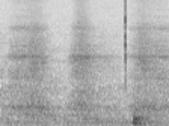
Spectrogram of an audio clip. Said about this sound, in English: Yes, you can hear the rhythmic movement of the breath, and that is what we need to progress into.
